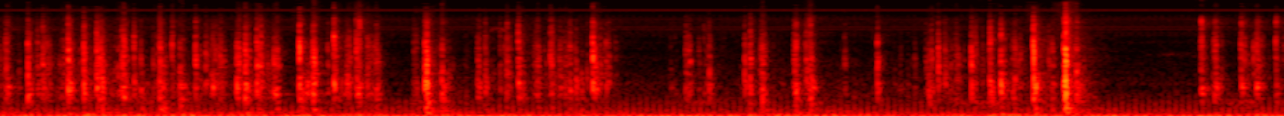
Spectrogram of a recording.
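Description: Typing on a computer keyboard: quick, irregular runs of key clicks with brief pauses, and one louder keystroke near the end.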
